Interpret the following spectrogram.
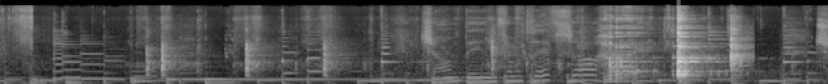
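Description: Background music with a steady beat, over kitchen clinks and knocks of dishes and utensils being handled, the loudest a short clatter near the end.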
